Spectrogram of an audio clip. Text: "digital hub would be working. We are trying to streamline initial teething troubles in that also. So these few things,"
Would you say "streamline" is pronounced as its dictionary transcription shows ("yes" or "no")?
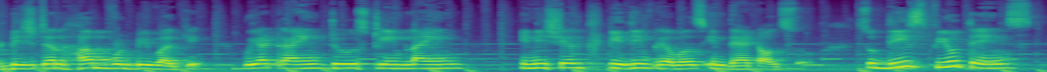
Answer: yes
